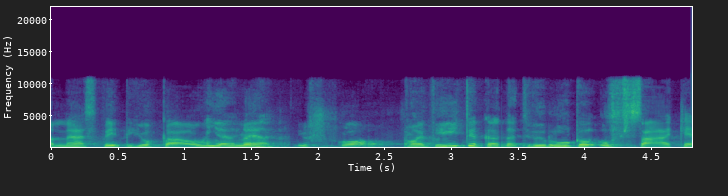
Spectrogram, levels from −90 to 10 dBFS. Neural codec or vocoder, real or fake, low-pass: codec, 24 kHz, 1.5 kbps, HILCodec; fake; 10.8 kHz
